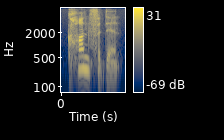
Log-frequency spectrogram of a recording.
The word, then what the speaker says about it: confident: And I have a lot of words to do, starting with confident. Now, the I can be f or fi because it's not stressed.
